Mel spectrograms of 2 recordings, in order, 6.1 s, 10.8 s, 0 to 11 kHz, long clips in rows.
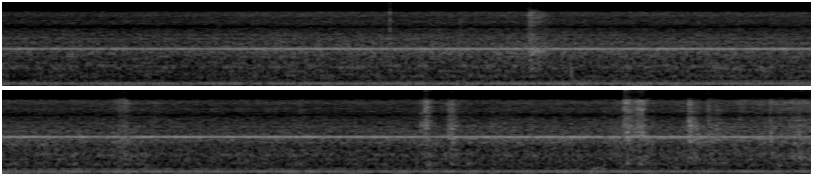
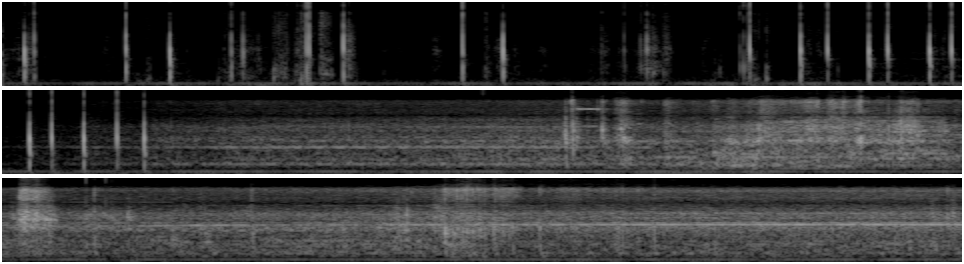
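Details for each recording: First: Sharp MX-4100 inner finisher (MX-FNX9) after lubing its shafts and bushings to cure a loud squeak: it runs nice and quiet, with a low steady hum, a few soft clicks and no squeak. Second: Sharp MX-4100 copier with MX-FNX9 inner finisher starts with clicks, then a loud steady high squeal and screech over the paper-feed whir from the finisher exit area rollers.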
